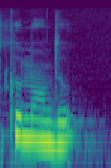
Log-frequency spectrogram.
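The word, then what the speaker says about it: CMD+O: Quatre lettres et le signe plus, CMD plus O. Ça sonne comme un raccourci clavier, mais ça se prononce commando.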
